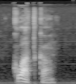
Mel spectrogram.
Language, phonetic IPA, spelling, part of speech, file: Polish, [ˈkwatka], kładka, noun, Pl-kładka.ogg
